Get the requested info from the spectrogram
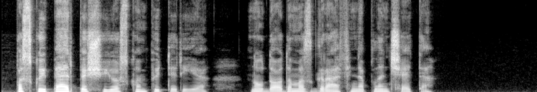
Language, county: Lithuanian, Alytus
